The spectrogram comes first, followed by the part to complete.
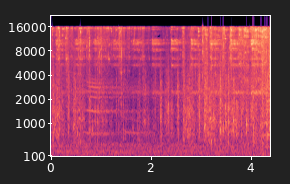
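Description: Hoofbeats sound effect for Santa's galloping reindeer: a steady run of quick clip-clop hoof strikes.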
